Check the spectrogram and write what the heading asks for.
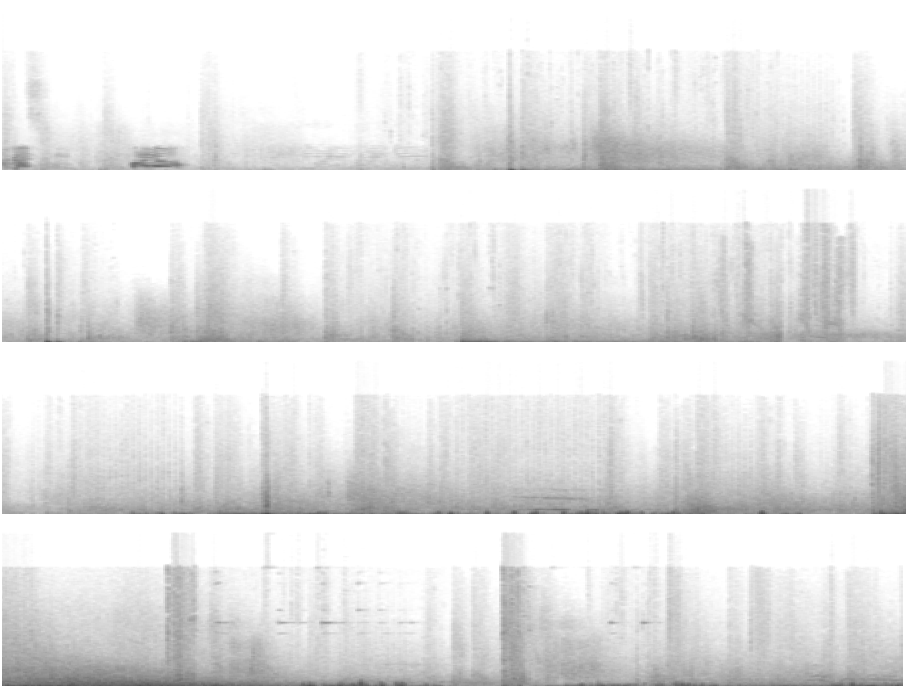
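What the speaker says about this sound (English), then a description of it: "Artillerie! Feuer auf den Platz! Fire!" Artillery barrage in a video game: heavy booming blasts and gunfire rumble build through the clip, loudest in the second half, with a brief shout near the start.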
